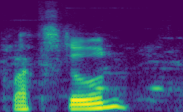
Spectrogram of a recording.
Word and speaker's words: Claxton: Well, looks like we're going to get a bit of a long throw here from Claxton. Or Claxstone, it's pronounced that way.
